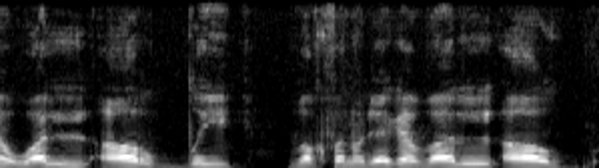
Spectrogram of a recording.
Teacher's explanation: زبان کی بائیں کروٹ کو اوپر والی جو داڑھ ہیں ان کے ساتھ جب ٹچ کریں گے تو اپنی مخرج سے ادا ہوگا ضاد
